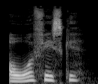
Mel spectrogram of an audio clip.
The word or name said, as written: overfiske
